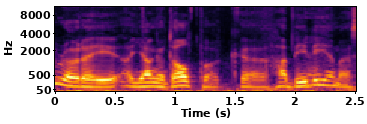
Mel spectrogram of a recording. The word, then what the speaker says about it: Habibi: - And you wrote a young adult book, Habibi, am I saying it correctly?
